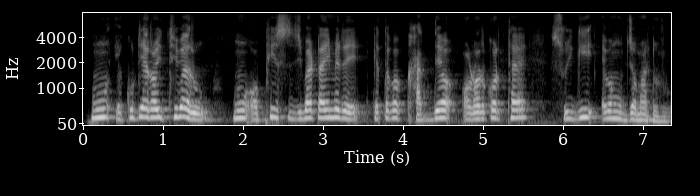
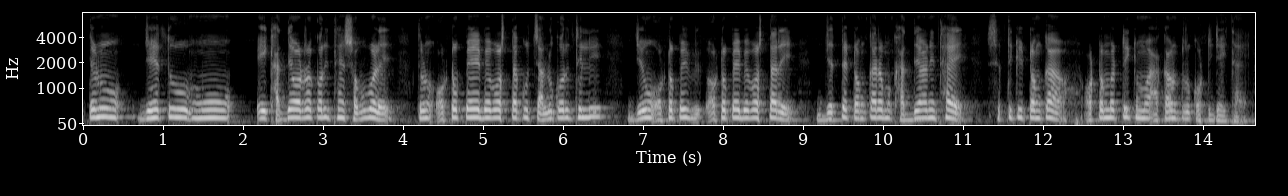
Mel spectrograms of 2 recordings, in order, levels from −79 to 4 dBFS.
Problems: none marked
